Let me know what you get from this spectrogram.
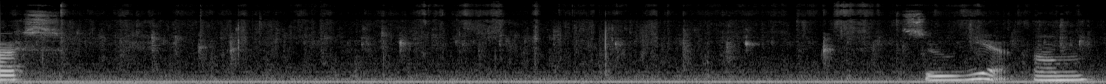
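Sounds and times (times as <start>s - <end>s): low electrical hum: 0.0s - 11.0s
cloth rubbing on glass screen: 2.3s - 10.0s.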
